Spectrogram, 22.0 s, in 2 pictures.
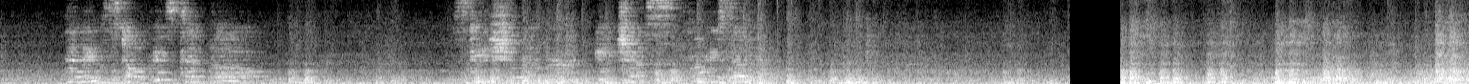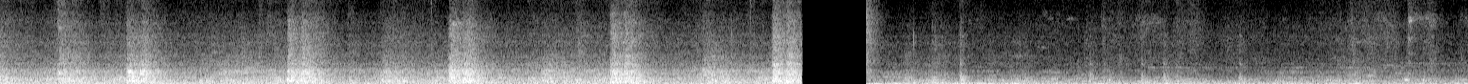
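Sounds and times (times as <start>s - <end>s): train rumble: 0.0s - 22.0s
train wheels clacking: 7.5s - 12.4s, 13.0s - 17.0s.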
